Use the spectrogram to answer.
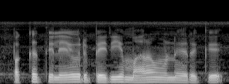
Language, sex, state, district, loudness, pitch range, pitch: Tamil, male, Tamil Nadu, Kanyakumari, -18 LUFS, 105-115 Hz, 110 Hz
